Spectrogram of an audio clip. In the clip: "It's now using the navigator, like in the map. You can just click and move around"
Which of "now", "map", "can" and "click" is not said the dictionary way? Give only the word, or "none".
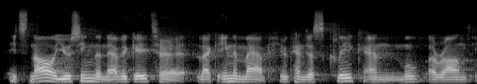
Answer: none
